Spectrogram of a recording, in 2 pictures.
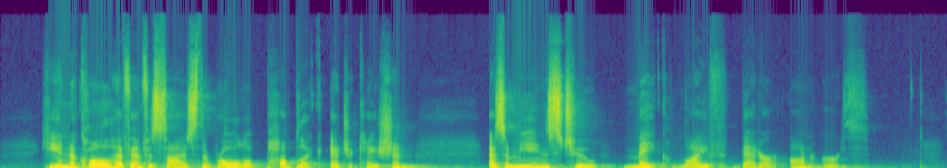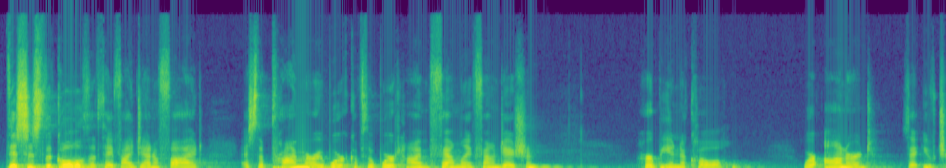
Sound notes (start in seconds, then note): none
